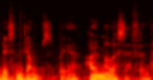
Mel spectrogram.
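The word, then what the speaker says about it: Homalocephale: But yeah, homolocephaly. Homolocephaly. Yeah. Not cephalus. No.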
